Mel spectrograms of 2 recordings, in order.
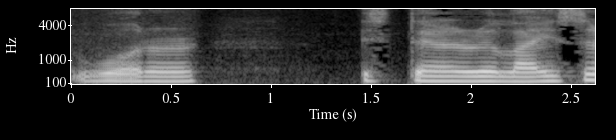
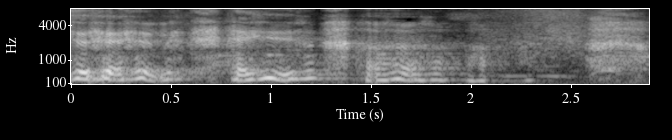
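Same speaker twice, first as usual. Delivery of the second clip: laughing at the pain; 2 semitones higher than usual. Real, not acted. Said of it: "I'm laughing at myself because it really hurts".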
